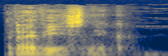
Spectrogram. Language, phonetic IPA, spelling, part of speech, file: Russian, [rɐˈvʲesnʲɪk], ровесник, noun, Ru-ровесник.ogg
- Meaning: contemporary, age-mate (one who is the same age as another)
